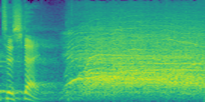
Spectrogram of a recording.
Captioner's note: cheering and applause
